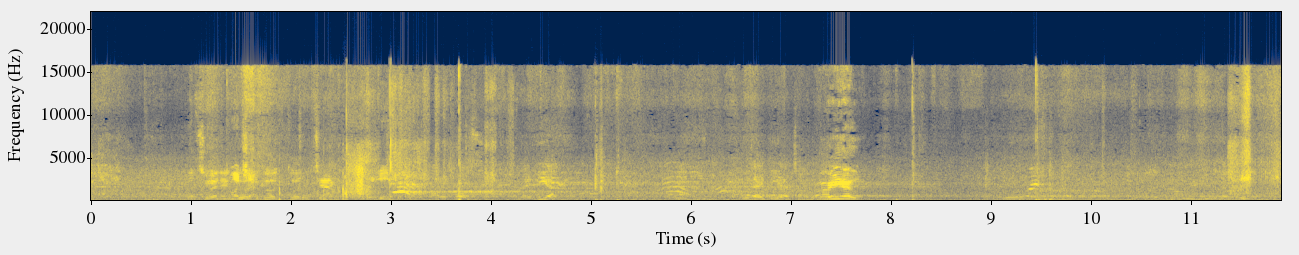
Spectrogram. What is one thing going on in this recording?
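Children shout and call out during a game inside a large echoing dome.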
